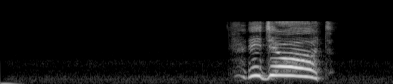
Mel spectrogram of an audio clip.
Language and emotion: Russian, angry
